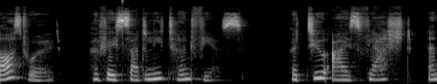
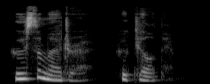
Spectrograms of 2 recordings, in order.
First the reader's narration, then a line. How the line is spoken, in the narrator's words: he asked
